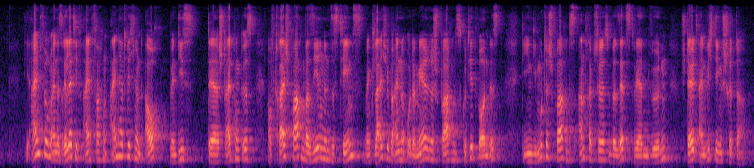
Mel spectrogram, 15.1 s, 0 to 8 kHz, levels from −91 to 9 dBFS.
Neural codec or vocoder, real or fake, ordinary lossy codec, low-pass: none; real; Opus, 64 kbps; 7.2 kHz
